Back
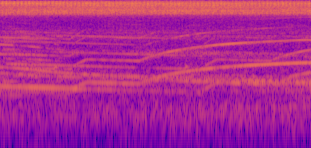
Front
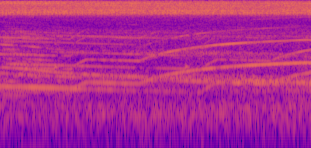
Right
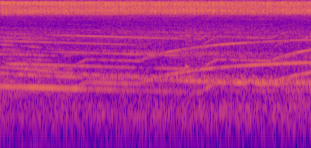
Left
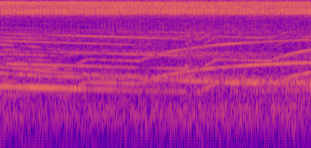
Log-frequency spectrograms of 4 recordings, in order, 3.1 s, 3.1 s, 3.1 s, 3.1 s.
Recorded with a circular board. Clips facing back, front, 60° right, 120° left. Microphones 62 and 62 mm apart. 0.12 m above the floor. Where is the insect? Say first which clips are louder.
Even, even; 5° right, 1.8 m.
